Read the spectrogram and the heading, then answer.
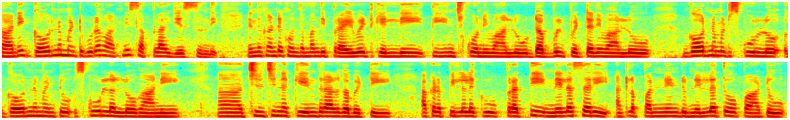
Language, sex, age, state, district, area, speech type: Telugu, female, 45-60, Telangana, Sangareddy, urban, spontaneous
